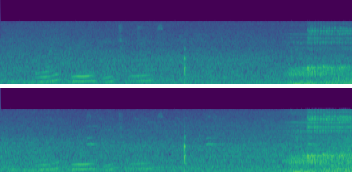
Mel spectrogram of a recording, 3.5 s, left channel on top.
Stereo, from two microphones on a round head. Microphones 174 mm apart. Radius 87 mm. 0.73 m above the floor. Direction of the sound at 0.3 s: 20° left (ahead or behind).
